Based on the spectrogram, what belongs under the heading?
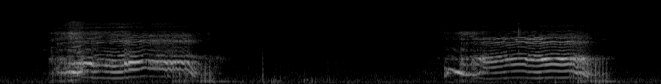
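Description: Two long, wavering, squeaky whistling noises on breathing, separated by a quiet pause; unusual high-pitched snoring.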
